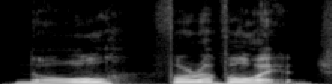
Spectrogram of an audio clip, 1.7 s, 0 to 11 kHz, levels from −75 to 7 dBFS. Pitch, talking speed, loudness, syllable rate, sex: 155 Hz, 145 wpm, -15 LUFS, 3.4 syllables/s, male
